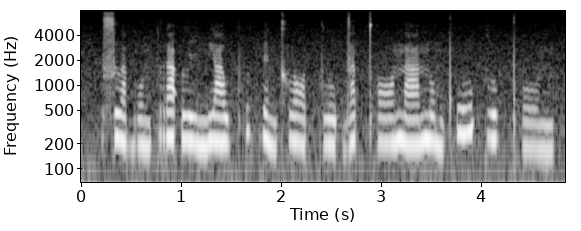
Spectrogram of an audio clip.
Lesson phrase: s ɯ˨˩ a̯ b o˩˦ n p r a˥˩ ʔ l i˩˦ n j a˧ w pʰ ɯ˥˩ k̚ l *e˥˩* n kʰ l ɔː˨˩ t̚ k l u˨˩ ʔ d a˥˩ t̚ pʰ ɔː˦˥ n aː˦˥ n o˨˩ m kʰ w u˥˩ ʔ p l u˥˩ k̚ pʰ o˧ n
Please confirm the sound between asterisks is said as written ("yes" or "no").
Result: no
